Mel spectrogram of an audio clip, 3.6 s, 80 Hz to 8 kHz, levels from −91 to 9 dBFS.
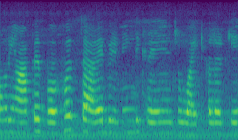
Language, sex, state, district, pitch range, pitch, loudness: Hindi, female, Delhi, New Delhi, 225-250 Hz, 230 Hz, -16 LUFS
